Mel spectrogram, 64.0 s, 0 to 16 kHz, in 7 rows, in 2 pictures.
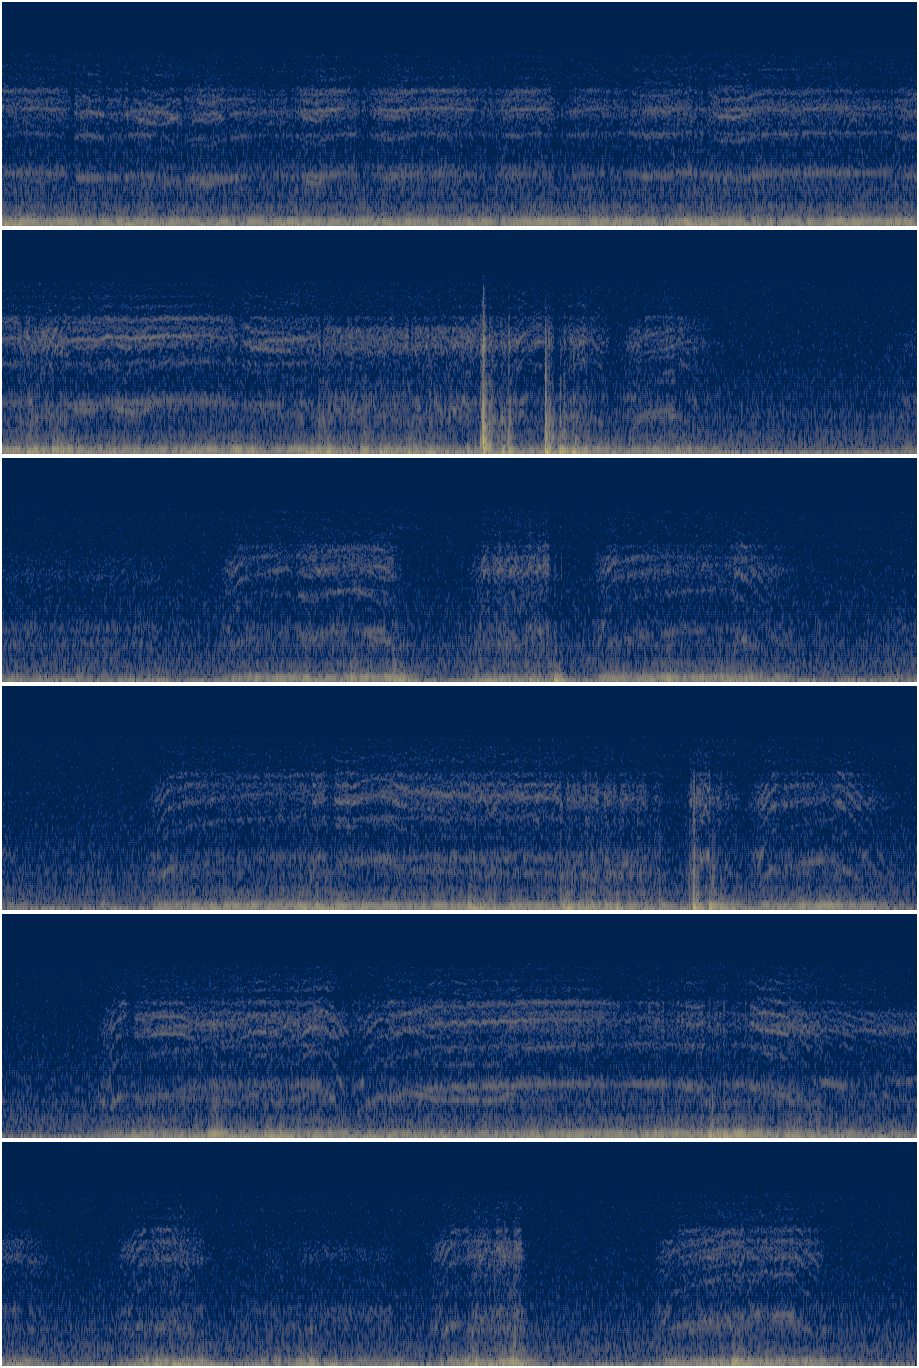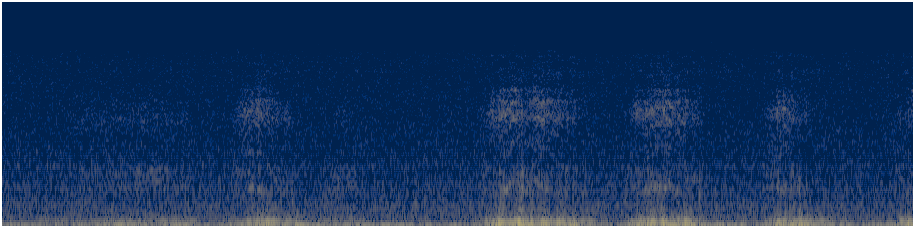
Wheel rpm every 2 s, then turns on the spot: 220, 210, 230, 220, 220, 210, 190, 140, 30, 30, 100, 120, 150, 30, 50, 210, 190, 110, 50, 160, 170, 220, 180, 50, 60, 80, 90, 30, 30, 20, 70, 40.
16-20 22-24 48-52 54-56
